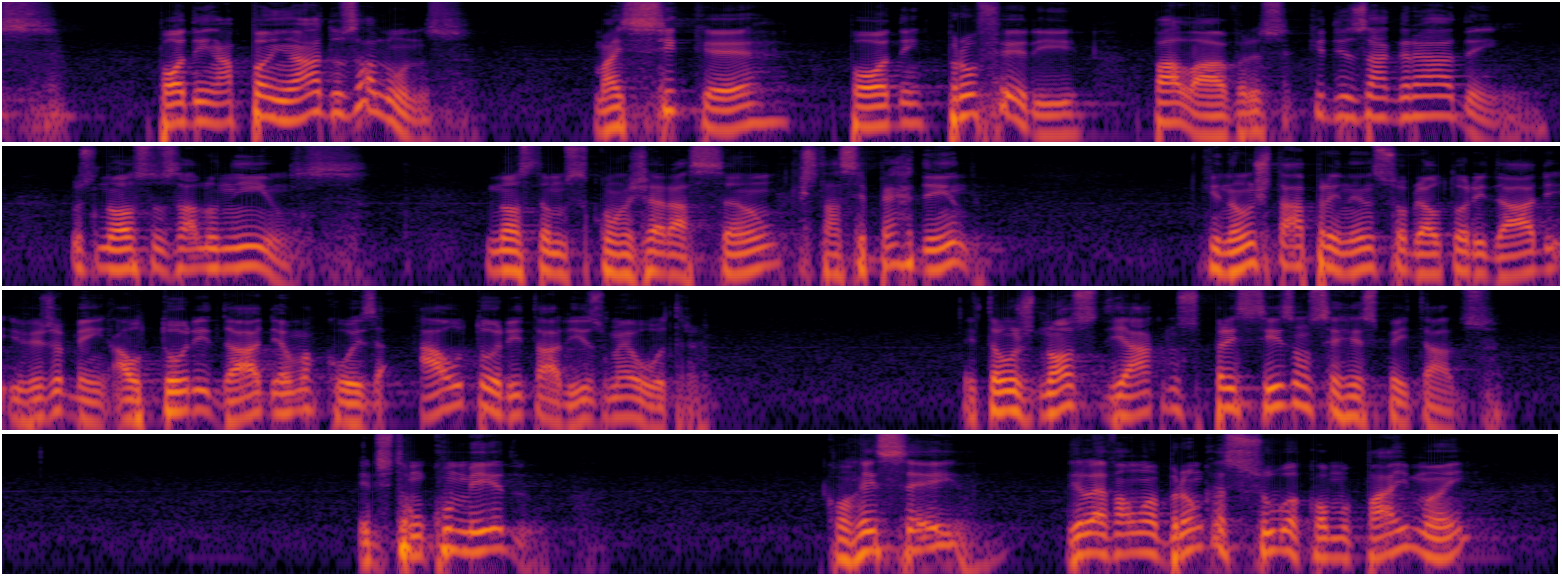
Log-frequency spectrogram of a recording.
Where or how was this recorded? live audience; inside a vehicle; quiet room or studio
live audience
